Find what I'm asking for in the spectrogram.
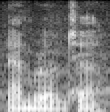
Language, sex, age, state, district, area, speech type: Nepali, male, 30-45, West Bengal, Kalimpong, rural, spontaneous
